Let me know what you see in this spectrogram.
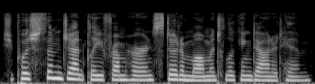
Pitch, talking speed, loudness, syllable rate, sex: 210 Hz, 265 wpm, -17 LUFS, 5.6 syllables/s, female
